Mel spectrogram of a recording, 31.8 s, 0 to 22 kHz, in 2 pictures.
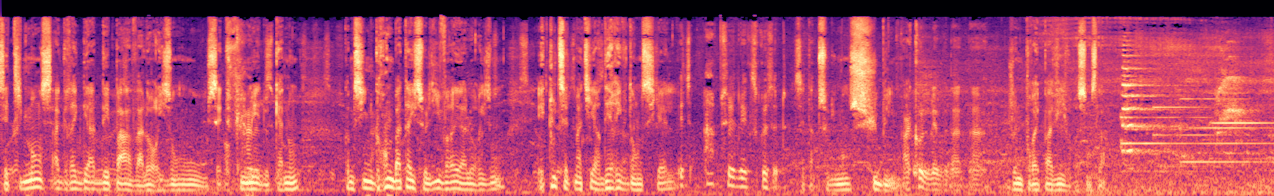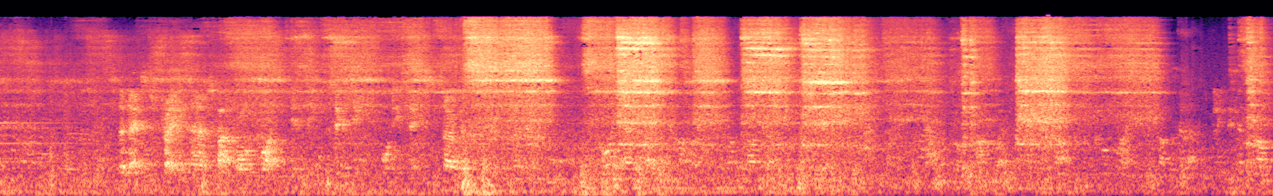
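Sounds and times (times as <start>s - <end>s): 
speech: 0.0s - 14.0s
train in Dublin rumbling and clattering on rails: 9.8s - 31.8s
high metallic train wheel squeals: 14.0s - 17.3s.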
